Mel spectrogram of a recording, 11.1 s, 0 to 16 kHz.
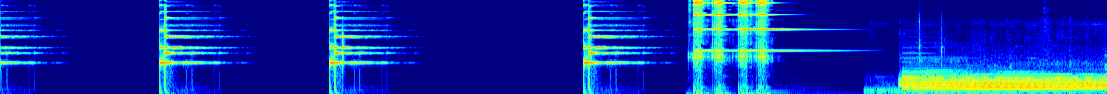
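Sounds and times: bell ringing: 0:06.9 - 0:08.4
bright bell ding: 0:06.9 - 0:08.4.

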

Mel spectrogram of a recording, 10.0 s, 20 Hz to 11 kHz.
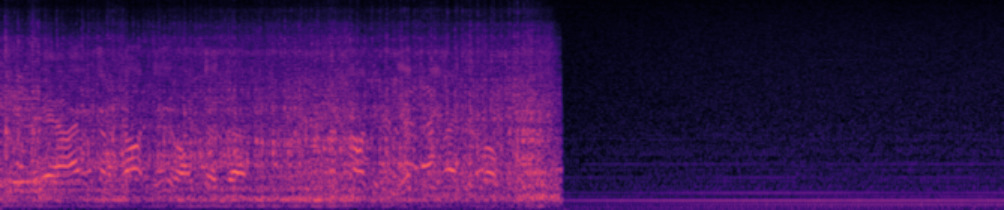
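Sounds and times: men talking and laughing: 0:00.0 - 0:05.5
steady background noise: 0:00.0 - 0:06.4.

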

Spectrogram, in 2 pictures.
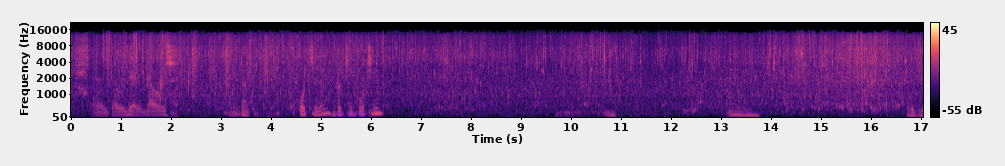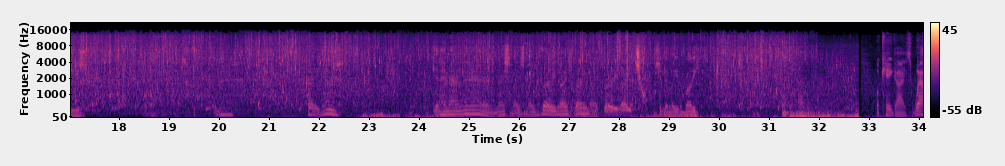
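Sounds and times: creek water rushing and splashing: 0:00.0 - 0:32.9
man's voice: 0:24.3 - 0:29.6.

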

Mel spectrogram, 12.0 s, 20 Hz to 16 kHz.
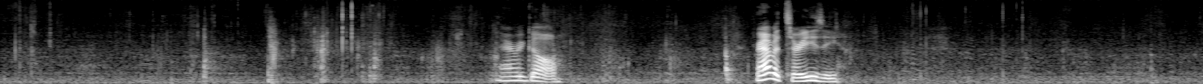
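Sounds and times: soft crackles of skin peeling: 0:00.0 - 0:05.0, 0:05.6 - 0:07.1, 0:08.6 - 0:11.7.

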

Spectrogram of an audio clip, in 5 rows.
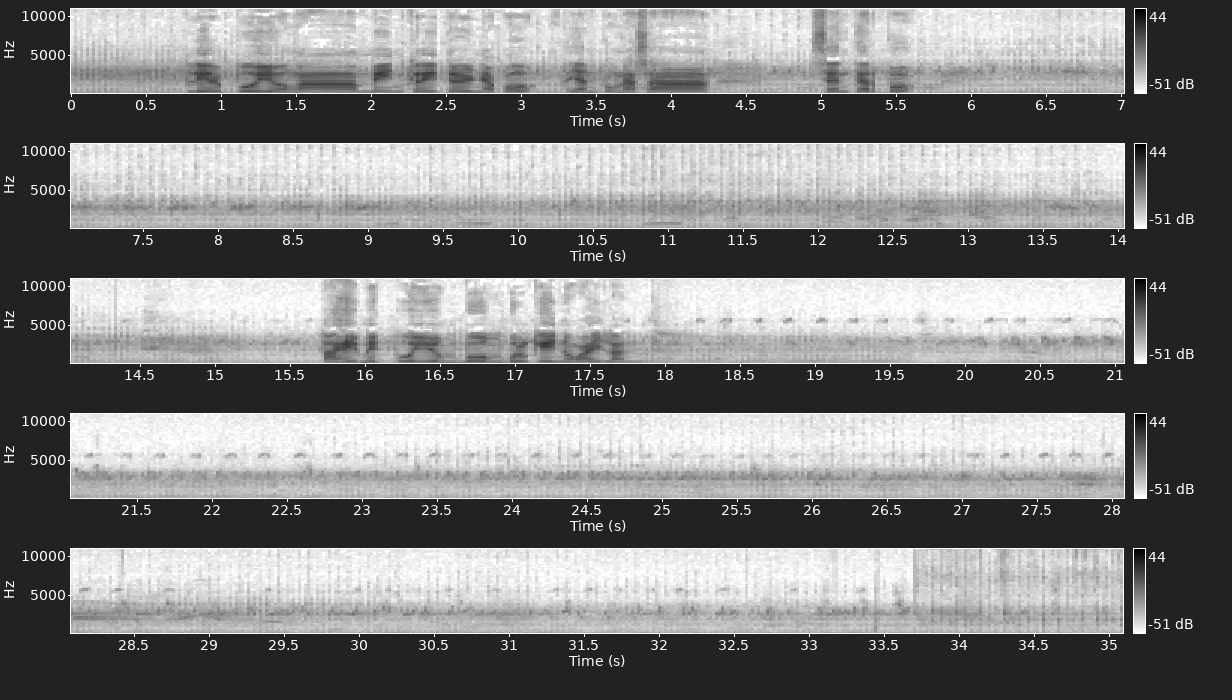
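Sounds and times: low engine hum: 0:00.0 - 0:35.0
faint chirping: 0:01.9 - 0:35.0.

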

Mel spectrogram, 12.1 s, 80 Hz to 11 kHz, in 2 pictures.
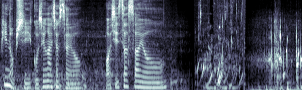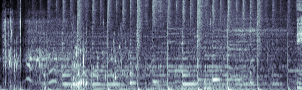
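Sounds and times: sea water sloshing and splashing: 0:00.2 - 0:08.8.

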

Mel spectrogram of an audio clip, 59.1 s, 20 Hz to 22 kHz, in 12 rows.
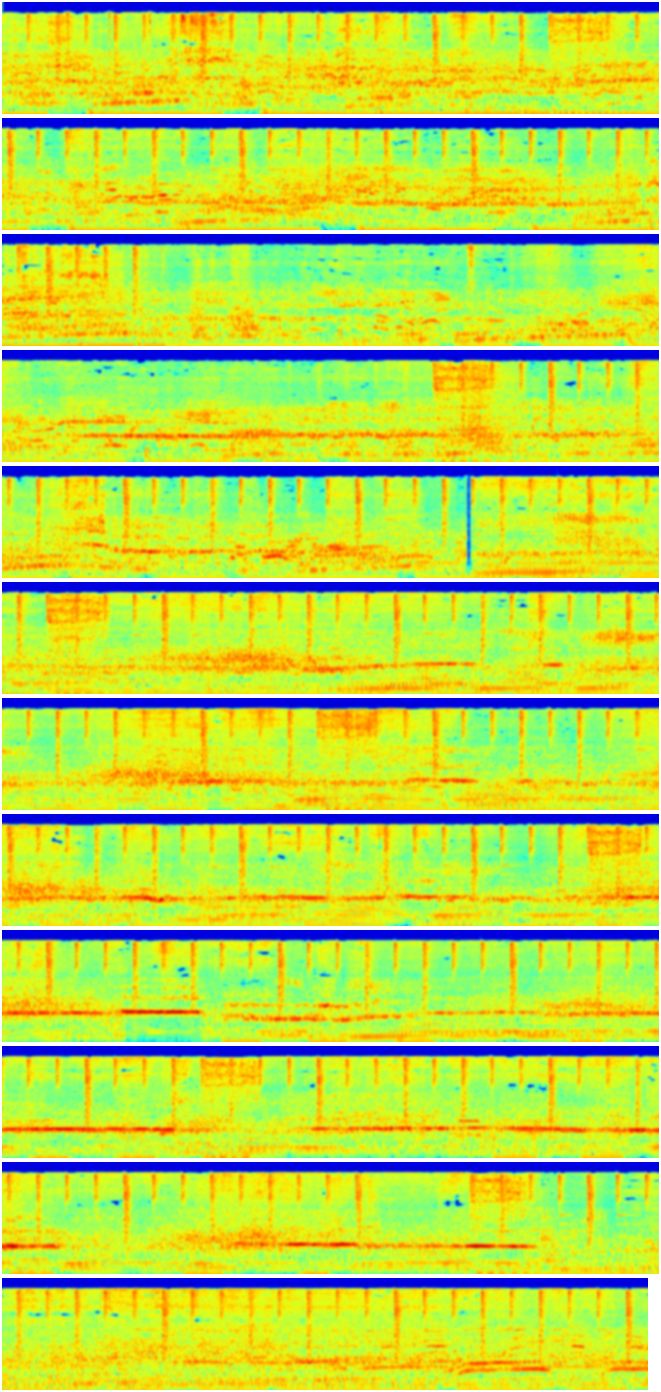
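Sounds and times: engine revving: 0:00.0 - 0:59.0
tyres squealing: 0:00.0 - 0:59.0.

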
